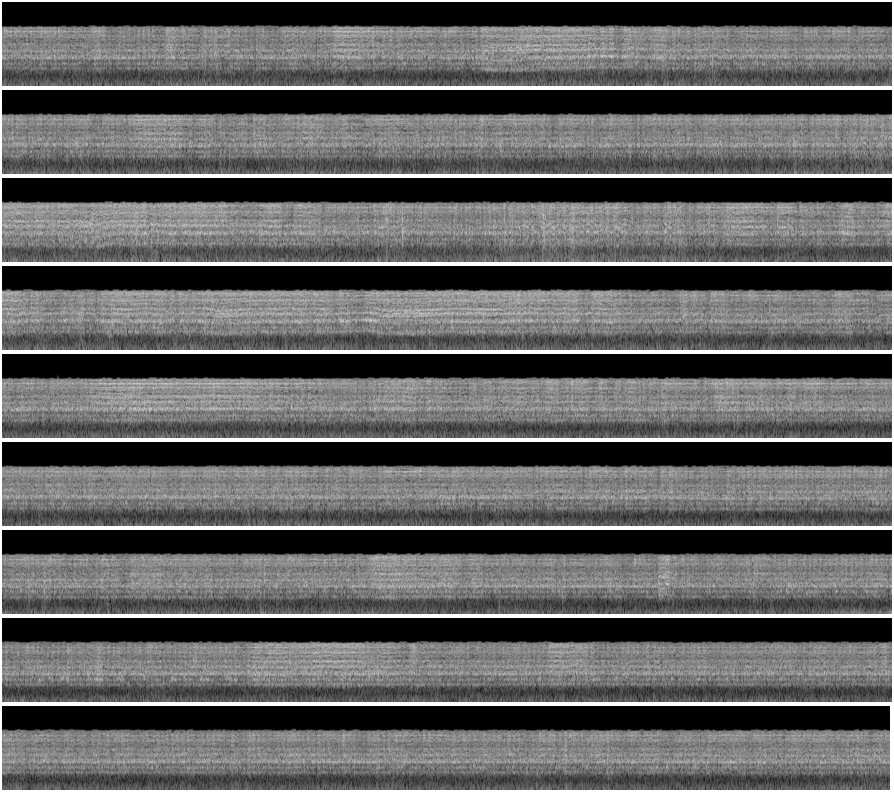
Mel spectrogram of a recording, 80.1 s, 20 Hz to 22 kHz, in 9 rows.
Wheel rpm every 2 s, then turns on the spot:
210, 210, 210, 220, 220, 220, 220, 220, 220, 210, 220, 220, 220, 220, 220, 220, 220, 220, 220, 220, 220, 220, 220, 220, 220, 210, 200, 200, 200, 200, 200, 210, 210, 210, 210, 210, 210, 210, 210, 200.
none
